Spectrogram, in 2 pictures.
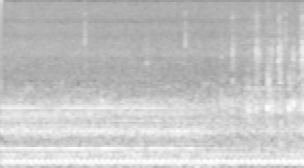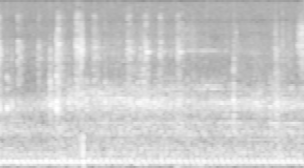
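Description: Mitsubishi hydraulic passenger elevator: a steady low mechanical hum in the car while the doors close, with light rattling and a sharp click about four seconds in.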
